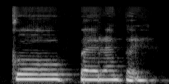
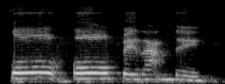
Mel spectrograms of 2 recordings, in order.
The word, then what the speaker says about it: cooperante: Cooperante. Cooperante. Otra vez, Quinn. Cooperante. Eso es. No, decimos cooperante. Ni cooperante. Cooperante. Cinco sílabas, cooperante, eso es muy bien.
